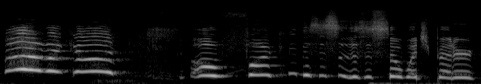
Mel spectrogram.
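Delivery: very high squeal through a laughing fit; helpless laughter. Real, not acted. Listener delighted by the Rasta act, laughing helplessly. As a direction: squeak the words out while cracking up.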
